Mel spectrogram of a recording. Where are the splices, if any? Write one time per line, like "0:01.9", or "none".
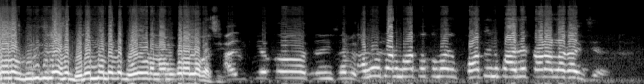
0:03.5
